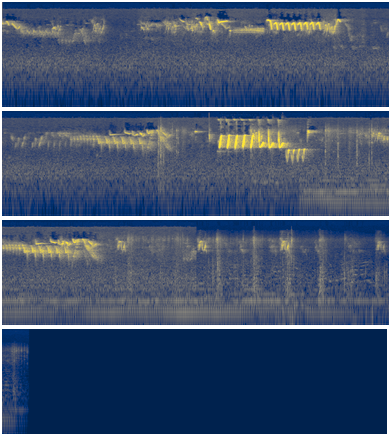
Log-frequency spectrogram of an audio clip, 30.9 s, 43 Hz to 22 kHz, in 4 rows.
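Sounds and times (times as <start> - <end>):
songbird trilling: 2.8 - 14.2, 14.8 - 19.6.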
